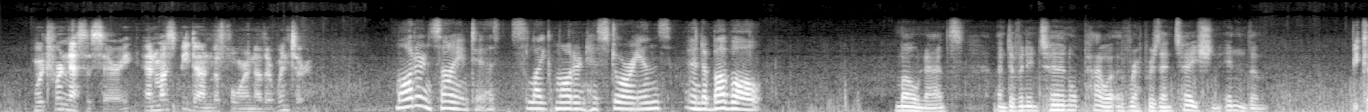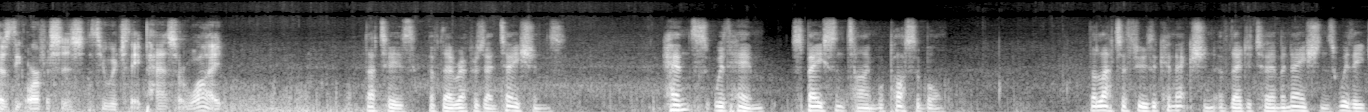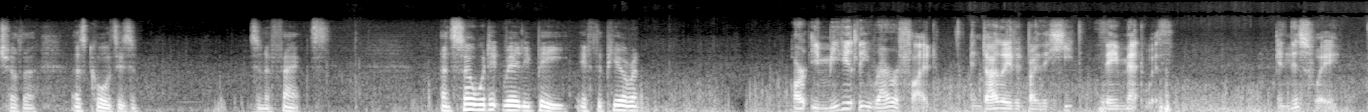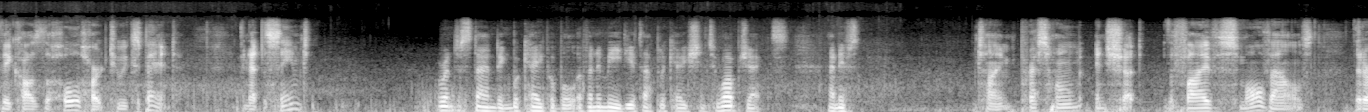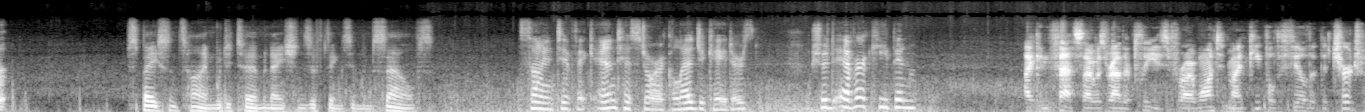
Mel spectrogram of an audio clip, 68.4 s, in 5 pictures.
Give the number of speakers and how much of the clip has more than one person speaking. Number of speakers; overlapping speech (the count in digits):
4, no overlap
